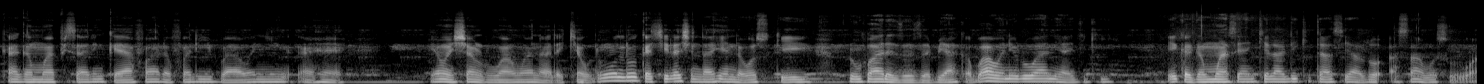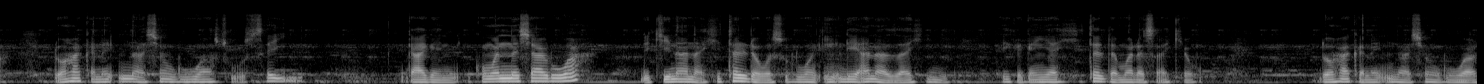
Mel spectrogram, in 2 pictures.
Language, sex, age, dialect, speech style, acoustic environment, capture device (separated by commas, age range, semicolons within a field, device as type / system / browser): Hausa, male, 18-24, Nigeria - Katsina, stressed, people talking, mobile / Linux / Chrome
